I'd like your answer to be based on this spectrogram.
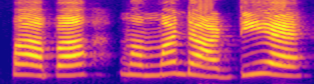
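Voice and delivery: put-on high, loud, slow little boy complaint; tattling child. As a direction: tell on mom to dad like a small kid. Son complains to father. (पापा से mummy की शिकायत करता छोटा बच्चा)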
